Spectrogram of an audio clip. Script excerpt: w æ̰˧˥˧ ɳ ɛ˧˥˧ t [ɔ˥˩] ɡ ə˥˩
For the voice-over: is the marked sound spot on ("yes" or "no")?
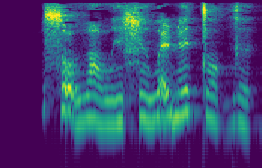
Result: yes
